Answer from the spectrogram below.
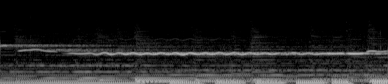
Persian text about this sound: سوت میزنیم و سوت میزنیم و سوت میزنیم که شاید یکی یه جا صدامونو بشنوه.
